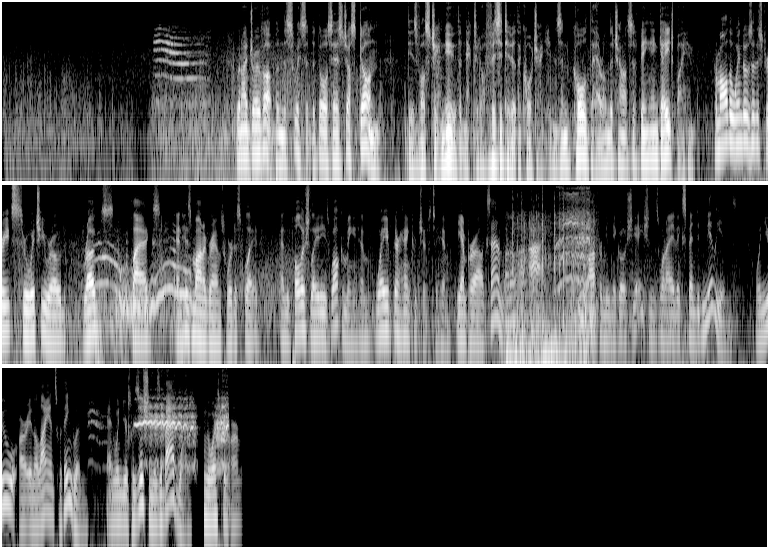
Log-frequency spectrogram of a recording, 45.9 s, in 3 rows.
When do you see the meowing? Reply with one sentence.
The meowing can be heard from 3.0 to 4.2 s, from 17.1 to 19.1 s and from 32.4 to 33.2 s.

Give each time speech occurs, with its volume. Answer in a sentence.
The speech can be heard from 4.3 to 35.4 s, getting quieter.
